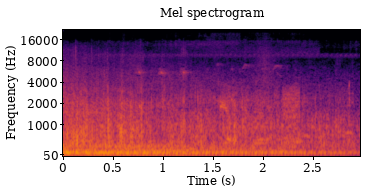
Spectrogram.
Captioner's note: police radio chatter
